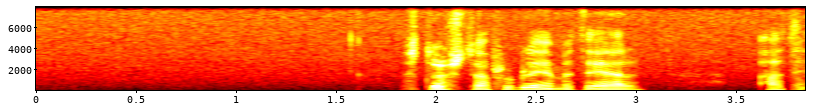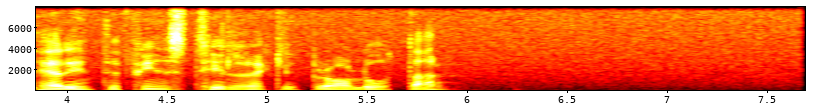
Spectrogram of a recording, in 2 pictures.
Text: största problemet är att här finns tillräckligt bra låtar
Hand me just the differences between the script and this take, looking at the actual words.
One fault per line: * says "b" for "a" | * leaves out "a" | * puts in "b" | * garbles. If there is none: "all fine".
* puts in "inte"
